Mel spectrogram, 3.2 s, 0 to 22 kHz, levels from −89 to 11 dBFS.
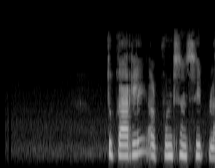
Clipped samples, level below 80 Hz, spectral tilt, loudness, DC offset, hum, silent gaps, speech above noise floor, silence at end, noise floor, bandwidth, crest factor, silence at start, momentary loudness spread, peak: under 0.1%; -86 dBFS; -4 dB/octave; -27 LUFS; under 0.1%; none; none; 43 dB; 0 s; -69 dBFS; 10.5 kHz; 20 dB; 1.6 s; 9 LU; -10 dBFS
